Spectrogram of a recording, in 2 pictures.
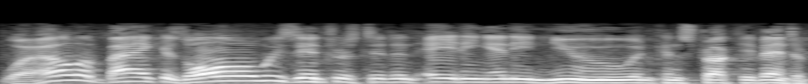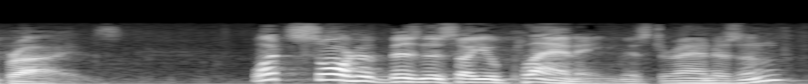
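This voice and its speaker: A man's voice: a little high, very animated, moderate pace, a little mellow. A muffled old radio recording of a middle-aged American father in a family sitcom. His lightish voice swings freely as he patiently plays pompous banker to his children. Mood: mock-formal, patient. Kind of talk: 1950s radio sitcom acting.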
